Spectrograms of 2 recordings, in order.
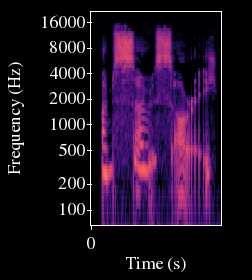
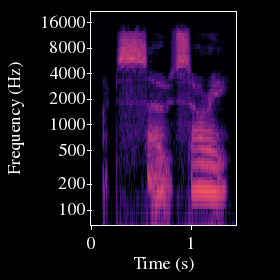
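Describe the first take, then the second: First: Slow, breaking apology, higher; voice cracking. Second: Slow, unvoiced condolence; whispered. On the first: Narrator apologises to Rosamond through rising tears, voice breaking. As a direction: let the voice crack as tears come. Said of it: "my voice cracking". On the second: Narrator whispers condolence to grieving Rosamond. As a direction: breathe a soft sorry. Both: A narrator's reading.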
